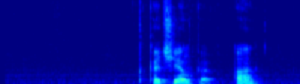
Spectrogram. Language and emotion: Russian, neutral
